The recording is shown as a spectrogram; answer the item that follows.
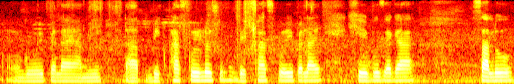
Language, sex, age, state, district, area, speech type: Assamese, male, 30-45, Assam, Golaghat, urban, spontaneous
